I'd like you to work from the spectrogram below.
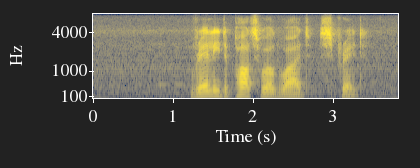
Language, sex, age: English, male, 22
